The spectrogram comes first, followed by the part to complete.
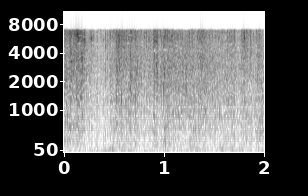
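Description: Christmas wrapping paper rustling and crinkling as a wrapped gift box is handled and opened, a dense run of small crackles.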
